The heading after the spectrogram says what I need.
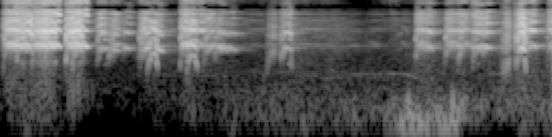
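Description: Sun conures give harsh, grating screeches in rapid bursts, with a short pause midway.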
